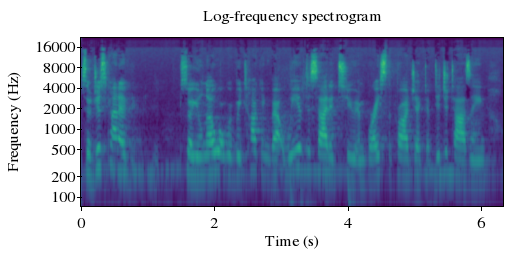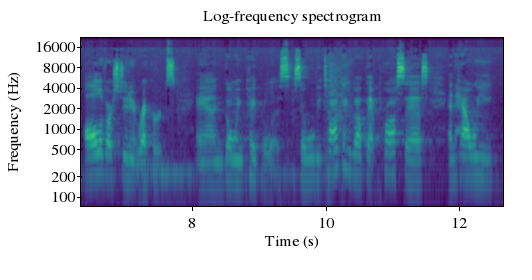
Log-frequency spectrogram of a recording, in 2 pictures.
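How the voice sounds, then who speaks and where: Speaking with a Texan accent, a woman talks at a medium pitch and a moderate pace. Her pitch varies in an ordinary way. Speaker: school district records manager. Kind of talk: conference presentation. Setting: conference room with audience. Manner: casual, with many fillers.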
